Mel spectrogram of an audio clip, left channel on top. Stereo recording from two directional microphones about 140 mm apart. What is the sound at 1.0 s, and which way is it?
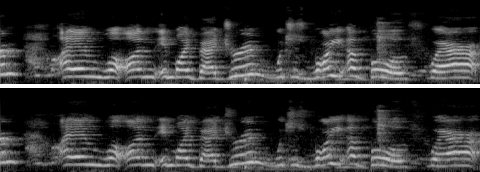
A woman's voice, 5° left (ahead or behind).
